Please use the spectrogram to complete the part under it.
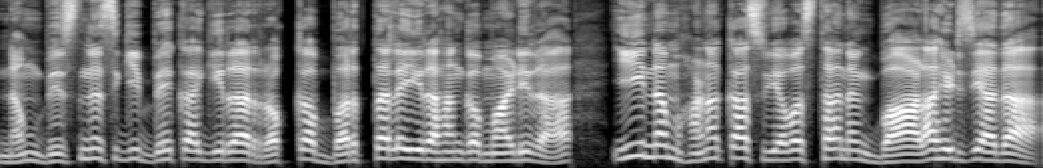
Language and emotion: Kannada, happy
